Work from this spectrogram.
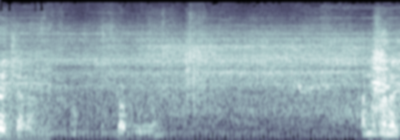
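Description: Oil poured into a pan while cooking outdoors in a forest, a soft continuous sizzle and hiss at low level with faint scattered clinks and rustles.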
